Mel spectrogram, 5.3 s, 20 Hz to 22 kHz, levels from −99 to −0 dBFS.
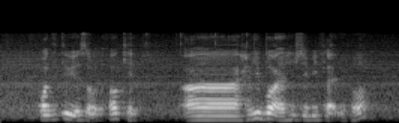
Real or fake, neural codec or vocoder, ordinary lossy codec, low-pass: real; none; none; 7.2 kHz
